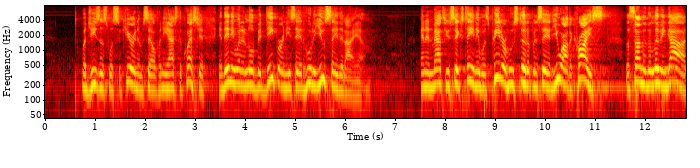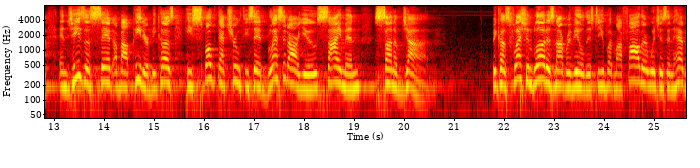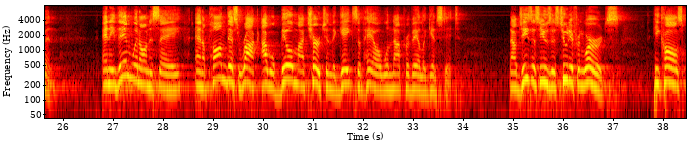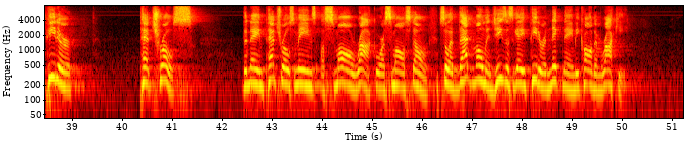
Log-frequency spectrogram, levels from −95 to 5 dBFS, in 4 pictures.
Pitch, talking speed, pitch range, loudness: 195 Hz, 170 wpm, 175-220 Hz, -21 LUFS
